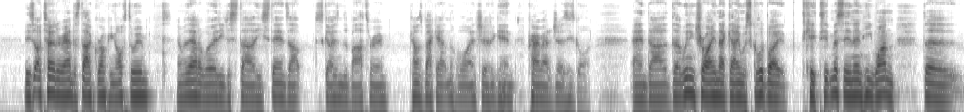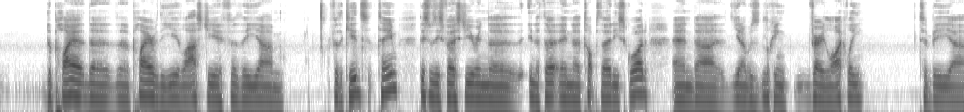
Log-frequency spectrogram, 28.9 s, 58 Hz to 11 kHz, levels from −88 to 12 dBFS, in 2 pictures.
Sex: male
